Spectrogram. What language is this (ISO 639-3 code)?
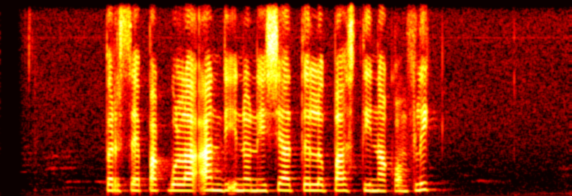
sun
